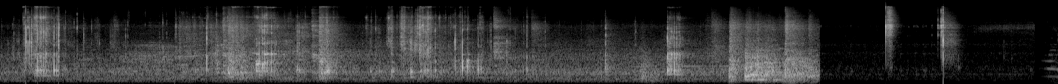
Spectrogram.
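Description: Clattering and rustling at a soda vending machine, with coins dropping into it, in irregular bursts. The noise cuts off suddenly about eight seconds in, followed by two sharp clicks about half a second apart.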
